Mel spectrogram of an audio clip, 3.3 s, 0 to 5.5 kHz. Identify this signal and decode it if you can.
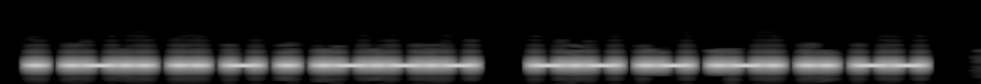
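Morse code, heard as a keyed tone, about 40 wpm, 600 Hz. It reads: ELITE. KARIM
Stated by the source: Morse code at 40 wpm, practice text, CW med Gnister.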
